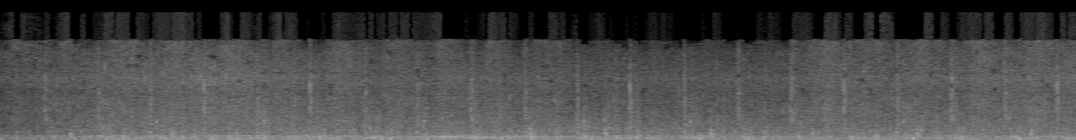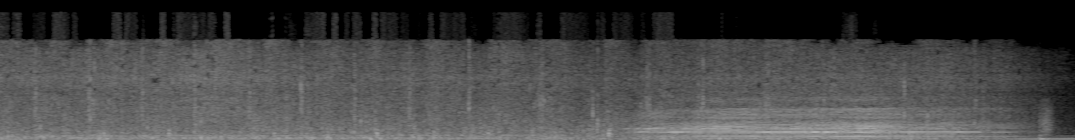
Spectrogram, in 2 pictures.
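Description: Steady rain patter throughout, with a sheep bleating near the end, its harmonic cries rising over the rainfall, in the video game Breath of the Wild.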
